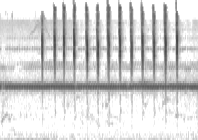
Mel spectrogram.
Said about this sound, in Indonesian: Cicak itu terus bersuara sambil bergerak perlahan-lahan. Ekornya bergerak pula seperti seekor ikan yang sedang berenang.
